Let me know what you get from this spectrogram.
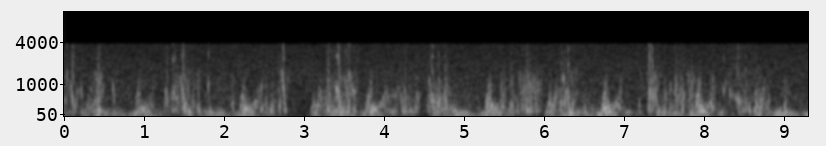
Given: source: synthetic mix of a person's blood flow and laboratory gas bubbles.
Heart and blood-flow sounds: Doppler ultrasound of blood flow; precordium
0.00-0.24 s: bubbles
0.30-0.50 s: bubbles
0.58-0.67 s: bubbles
1.23-1.73 s: bubbles
1.77-1.84 s: bubbles
2.08-2.15 s: bubbles
2.43-2.82 s: bubbles
3.23-3.69 s: bubbles
4.00-4.99 s: bubbles
5.44-5.49 s: bubbles
5.55-5.98 s: bubbles
6.17-6.42 s: bubbles
6.47-6.63 s: bubbles
7.15-7.23 s: bubbles
7.27-7.90 s: bubbles
8.05-8.13 s: bubbles
8.22-8.73 s: bubbles
8.98-9.06 s: bubbles
From the record:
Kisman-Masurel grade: 342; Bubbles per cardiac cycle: rolling drumbeat, 9 or more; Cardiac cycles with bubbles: 100%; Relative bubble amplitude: moderate (0.250 to 0.450); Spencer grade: 3 (all of the cardiac periods contain showers or single bubble signals, but not dominating or overriding the cardiac motion signals); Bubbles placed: only in the low amplitude regions of the cardiac cycle

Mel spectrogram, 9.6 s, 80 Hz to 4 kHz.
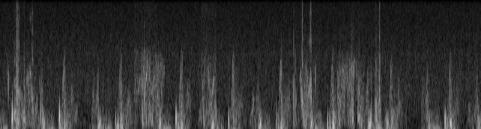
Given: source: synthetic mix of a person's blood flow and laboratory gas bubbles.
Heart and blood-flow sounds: Doppler ultrasound of blood flow; precordium
0.12-0.20 s: bubbles
0.26-0.72 s: bubbles
0.77-0.86 s: bubbles
2.39-2.48 s: bubbles
2.68-3.31 s: bubbles
4.03-4.36 s: bubbles
5.84-5.94 s: bubbles
5.98-6.35 s: bubbles
6.72-7.31 s: bubbles
7.42-7.66 s: bubbles
From the record:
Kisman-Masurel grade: 221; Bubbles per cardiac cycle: several, 3 to 8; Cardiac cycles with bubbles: 10 to 50%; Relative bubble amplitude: barely perceptible (0.100 to 0.250); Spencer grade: 2 (many but less than half of the cardiac periods contain bubble signals, singularly or in groups); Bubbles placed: anywhere in the cardiac cycle

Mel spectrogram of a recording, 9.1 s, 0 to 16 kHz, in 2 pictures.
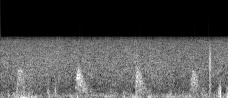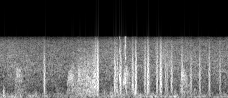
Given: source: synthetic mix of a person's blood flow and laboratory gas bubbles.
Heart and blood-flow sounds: Doppler ultrasound of blood flow; subclavian vein
6.90-7.13 s: bubbles
7.17-7.31 s: bubbles
From the record:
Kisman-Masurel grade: 212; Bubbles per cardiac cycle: several, 3 to 8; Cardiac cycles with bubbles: 1 to 10%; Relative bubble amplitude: moderate (0.250 to 0.450); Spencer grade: 1 (occasional bubble signal discernible with the cardiac motion signal, with majority of cardiac periods free of bubbles); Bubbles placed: anywhere in the cardiac cycle

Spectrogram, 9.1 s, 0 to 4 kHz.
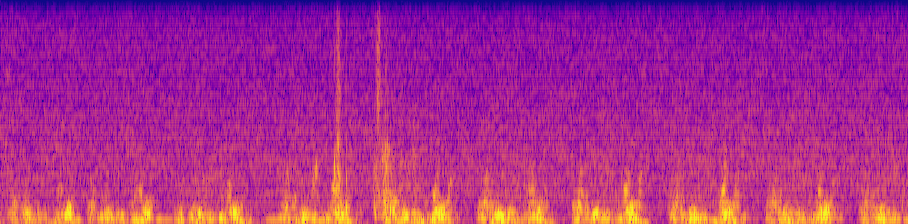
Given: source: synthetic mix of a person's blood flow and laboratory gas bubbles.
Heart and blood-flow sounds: Doppler ultrasound of blood flow; precordium
3.10-3.19 s: bubbles
3.31-3.50 s: bubbles
3.71-4.00 s: bubbles
From the record:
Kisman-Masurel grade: 212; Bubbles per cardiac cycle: several, 3 to 8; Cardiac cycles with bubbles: 1 to 10%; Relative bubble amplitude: moderate (0.250 to 0.450); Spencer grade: 1 (occasional bubble signal discernible with the cardiac motion signal, with majority of cardiac periods free of bubbles); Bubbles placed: only in the low amplitude regions of the cardiac cycle

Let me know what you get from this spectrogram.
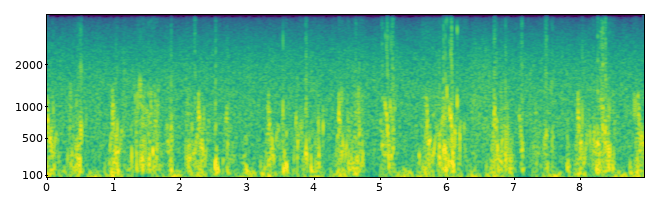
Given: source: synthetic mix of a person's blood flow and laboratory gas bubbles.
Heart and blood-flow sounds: Doppler ultrasound of blood flow; precordium
0.00-0.15 s: bubbles
0.29-0.62 s: bubbles
0.99-1.15 s: bubbles
1.23-1.94 s: bubbles
2.06-2.38 s: bubbles
2.48-2.62 s: bubbles
2.67-3.04 s: bubbles
3.51-3.63 s: bubbles
3.77-4.17 s: bubbles
4.35-4.82 s: bubbles
4.98-5.26 s: bubbles
5.55-6.33 s: bubbles
6.64-7.18 s: bubbles
7.42-7.62 s: bubbles
7.78-7.87 s: bubbles
7.96-8.54 s: bubbles
8.77-8.90 s: bubbles
From the record:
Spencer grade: 3 (all of the cardiac periods contain showers or single bubble signals, but not dominating or overriding the cardiac motion signals); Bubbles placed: anywhere in the cardiac cycle

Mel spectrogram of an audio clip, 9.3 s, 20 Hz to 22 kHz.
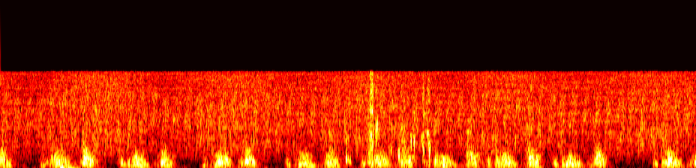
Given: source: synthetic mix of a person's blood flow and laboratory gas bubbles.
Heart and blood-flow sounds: Doppler ultrasound of blood flow; precordium
4.57-4.71 s: bubbles
4.87-5.08 s: bubbles
5.19-5.23 s: bubbles
5.28-5.36 s: bubbles
5.45-5.78 s: bubbles
From the record:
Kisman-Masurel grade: 212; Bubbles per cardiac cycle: several, 3 to 8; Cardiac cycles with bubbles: 1 to 10%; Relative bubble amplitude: moderate (0.250 to 0.450); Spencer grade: 1 (occasional bubble signal discernible with the cardiac motion signal, with majority of cardiac periods free of bubbles); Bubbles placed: only in the low amplitude regions of the cardiac cycle

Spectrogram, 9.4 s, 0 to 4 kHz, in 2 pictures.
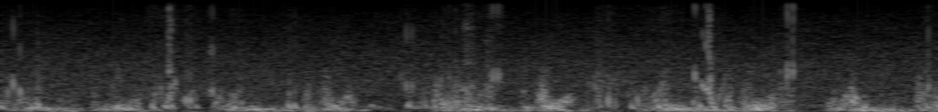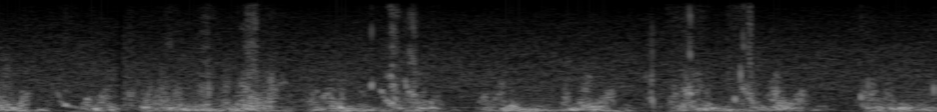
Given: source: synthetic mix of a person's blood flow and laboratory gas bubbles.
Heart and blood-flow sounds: Doppler ultrasound of blood flow; precordium
0.00-0.21 s: bubbles
0.72-1.09 s: bubbles
1.13-1.23 s: bubbles
1.40-1.52 s: bubbles
1.98-2.52 s: bubbles
2.92-3.63 s: bubbles
3.85-4.00 s: bubbles
4.55-4.69 s: bubbles
4.93-5.07 s: bubbles
5.30-5.81 s: bubbles
5.84-6.12 s: bubbles
6.50-6.89 s: bubbles
7.88-8.25 s: bubbles
8.32-8.51 s: bubbles
8.95-9.11 s: bubbles
9.32-9.38 s: bubbles
From the record:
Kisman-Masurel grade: 242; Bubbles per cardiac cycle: several, 3 to 8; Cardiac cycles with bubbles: 100%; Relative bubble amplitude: moderate (0.250 to 0.450); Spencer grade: 3 (all of the cardiac periods contain showers or single bubble signals, but not dominating or overriding the cardiac motion signals); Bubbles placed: only in the low amplitude regions of the cardiac cycle

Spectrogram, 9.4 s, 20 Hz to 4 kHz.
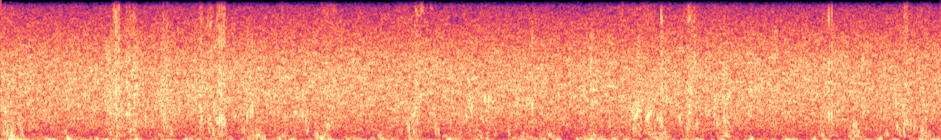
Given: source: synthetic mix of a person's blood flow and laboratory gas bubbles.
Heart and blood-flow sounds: Doppler ultrasound of blood flow; precordium
0.00-0.27 s: bubbles
1.05-1.85 s: bubbles
1.95-2.31 s: bubbles
2.35-2.77 s: bubbles
2.81-3.37 s: bubbles
3.92-4.42 s: bubbles
4.57-4.97 s: bubbles
5.05-5.14 s: bubbles
5.21-5.35 s: bubbles
6.17-6.73 s: bubbles
6.77-7.33 s: bubbles
8.14-8.63 s: bubbles
8.80-9.32 s: bubbles
From the record:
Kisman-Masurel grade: 332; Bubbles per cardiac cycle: rolling drumbeat, 9 or more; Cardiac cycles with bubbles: 50 to 99%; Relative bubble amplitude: moderate (0.250 to 0.450); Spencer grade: 3 (all of the cardiac periods contain showers or single bubble signals, but not dominating or overriding the cardiac motion signals); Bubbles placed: anywhere in the cardiac cycle

